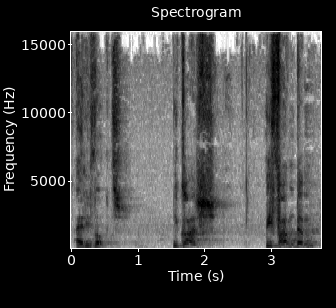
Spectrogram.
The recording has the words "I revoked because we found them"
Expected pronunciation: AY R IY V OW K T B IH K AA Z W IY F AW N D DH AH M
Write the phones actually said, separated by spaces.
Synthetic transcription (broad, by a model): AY R IY V OW K T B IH K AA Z W IY F AW N D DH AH M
